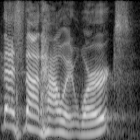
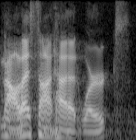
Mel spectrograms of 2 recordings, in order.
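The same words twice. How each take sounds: First: Said in the usual way. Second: Very low grumbled disagreement; muttered objection. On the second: Acted. Woman objecting to the centurion's story, low muttered aside. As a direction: grumble it low, under your breath.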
